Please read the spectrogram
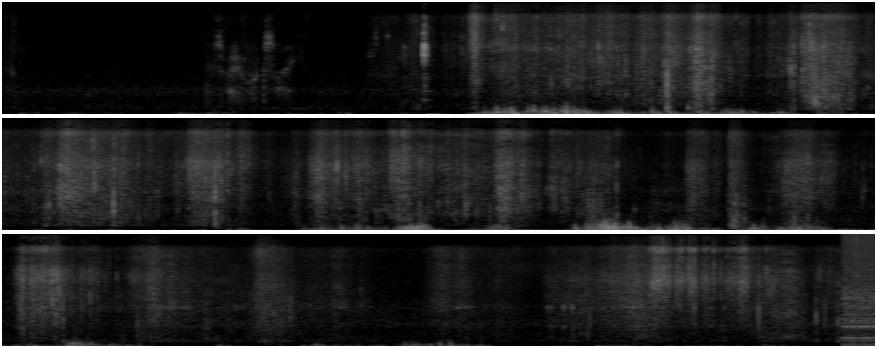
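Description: Footsteps crunching through snow and leaf litter on a forest floor, irregular heavy steps that begin about five seconds in, with brush and clothing rustling.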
